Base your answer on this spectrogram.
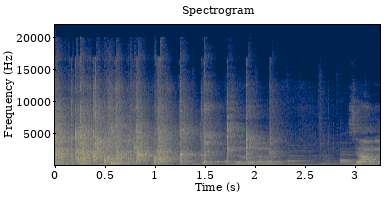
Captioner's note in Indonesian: tepuk tangan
